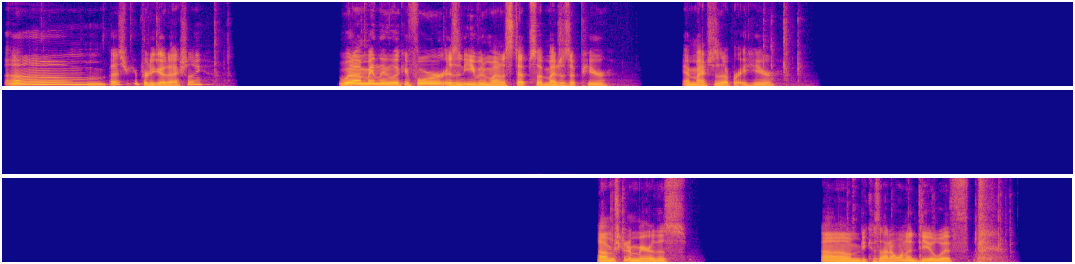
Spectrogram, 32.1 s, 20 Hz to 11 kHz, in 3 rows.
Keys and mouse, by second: 0.0 middle click, 1.2 middle click, 1.7 z, 2.2 z, 2.7 middle click, 3.6 click, 4.5 shift+middle click, 7.6 3, 7.9 z, 8.3 click, 9.1-10.2 shift+drag, 11.0 shift+click, 12.1 shift+click, 13.5-15.2 shift+drag, 15.6 shift+middle click, 16.5 shift+middle click, 17.3 shift+click, 19.2 shift+middle click, 20.7 ctrl+click, 21.8 x, 22.3 z, 23.3 middle click, 24.0 z, 24.5 middle click, 25.0 shift+middle click, 25.5 middle click, 26.3 3, 26.9 middle click, 27.2 Tab, 27.5 alt+x, 28.9 middle click, 29.4 alt+x, 29.4 alt+space, 30.3 middle click, 30.6 z, 31.2 Tab, 31.4 z, 31.6 middle click, 32.0 shift+middle click.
